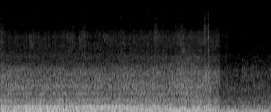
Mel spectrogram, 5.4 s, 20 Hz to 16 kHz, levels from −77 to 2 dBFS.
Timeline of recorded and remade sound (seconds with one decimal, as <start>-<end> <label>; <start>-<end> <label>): 0.0-1.4 remade; 1.4-2.7 recorded; 2.7-4.5 remade; 4.5-5.4 recorded

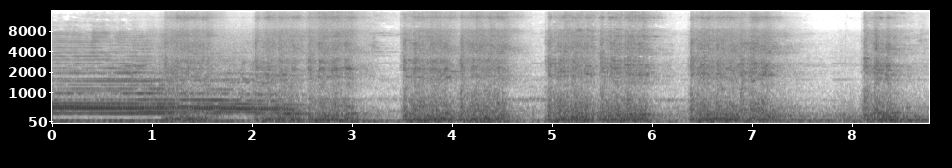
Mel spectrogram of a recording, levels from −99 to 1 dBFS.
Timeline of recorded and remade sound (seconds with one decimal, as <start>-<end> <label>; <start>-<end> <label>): 0.0-0.8 recorded; 0.8-3.2 remade; 3.2-3.7 recorded; 3.7-4.8 remade; 4.8-6.6 recorded; 6.6-7.5 remade; 7.5-8.8 recorded

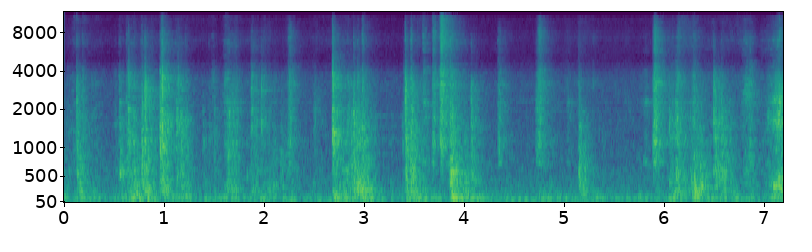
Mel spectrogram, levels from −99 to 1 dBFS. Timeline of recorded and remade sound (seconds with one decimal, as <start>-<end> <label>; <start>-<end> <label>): 0.0-1.7 recorded; 1.7-2.5 remade; 2.5-4.4 recorded; 4.4-6.4 remade; 6.4-7.2 recorded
